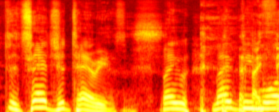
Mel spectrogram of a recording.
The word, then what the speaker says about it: Sagittarius: How do you pronounce that? Sagittarius. Sagittarius.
